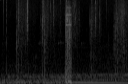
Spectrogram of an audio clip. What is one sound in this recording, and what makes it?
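A heavy door swings shut with a thud.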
